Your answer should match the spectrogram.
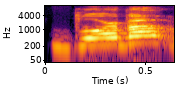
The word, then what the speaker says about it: Borba: So it's Michele Borba, rhymes with Zorba.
